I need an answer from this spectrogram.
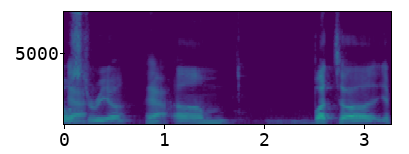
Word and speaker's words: Osteria: not right it's it's it's it's Osteria it's like traia Osteria yeah um but uh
